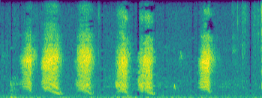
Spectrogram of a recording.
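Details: A male Satin bowerbird (Ptilonorhynchus violaceus) in his bower with females gives six harsh, rasping bursts, each dropping in pitch, spaced about half a second apart over three seconds, with faint background hiss.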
